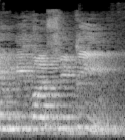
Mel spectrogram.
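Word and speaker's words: university: यूनिवर्सिटी। यूनिवर्सिटी है, यू से start हुआ बट उसका प्रोनाउंसिएशन YOU आएगा।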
